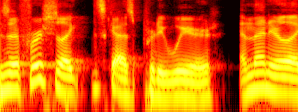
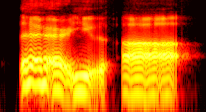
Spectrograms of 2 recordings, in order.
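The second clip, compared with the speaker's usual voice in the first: stammering, halting, broken-up, stuttery delivery. Retelling how a man he had never met greeted him, imitating halting stuttery speech. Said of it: "He talks like this. He goes like".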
